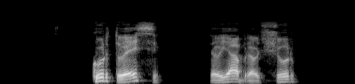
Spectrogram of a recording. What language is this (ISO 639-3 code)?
lav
